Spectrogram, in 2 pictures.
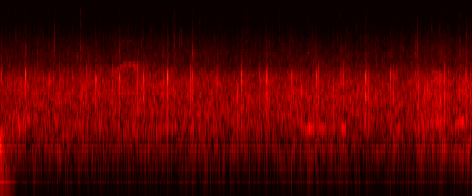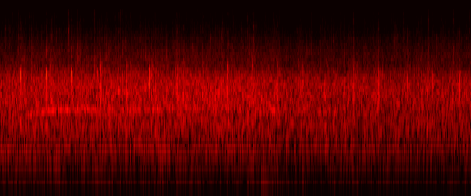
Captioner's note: applause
